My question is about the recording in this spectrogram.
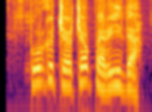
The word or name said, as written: Porco chau chau parida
